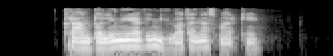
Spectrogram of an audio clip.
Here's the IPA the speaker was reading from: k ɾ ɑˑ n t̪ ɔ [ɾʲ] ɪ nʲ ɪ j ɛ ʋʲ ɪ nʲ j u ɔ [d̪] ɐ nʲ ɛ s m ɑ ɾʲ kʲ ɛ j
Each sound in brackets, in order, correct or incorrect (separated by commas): incorrect, incorrect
